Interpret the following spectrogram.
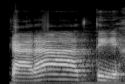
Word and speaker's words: caráter: Caráter, ra.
